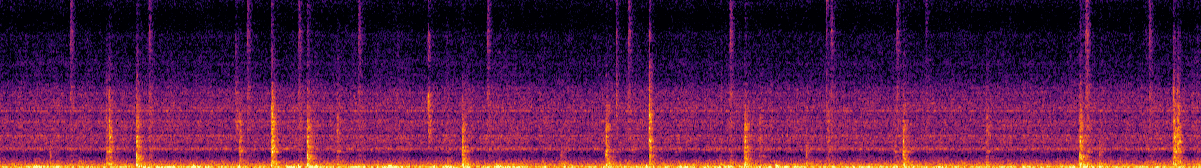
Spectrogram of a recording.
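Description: Sharp, irregular ticks roughly every second or so over a low furnace rumble, coming from the ductwork; cause not apparent.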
